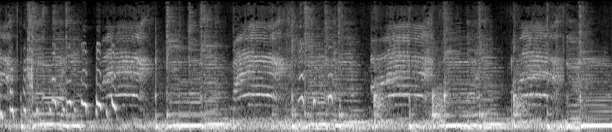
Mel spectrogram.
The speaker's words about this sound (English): He plays a blues riff and then he stops and the cat screams. Is the cat mad? I don't know. Like some cats just meow like that and you're like, that's not a meow.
